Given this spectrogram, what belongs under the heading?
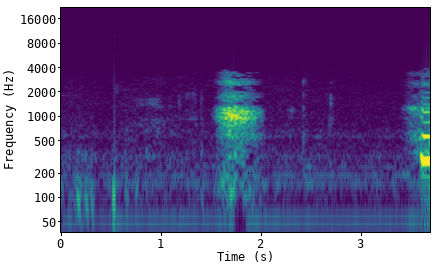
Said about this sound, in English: When we yawn like that, we're actually letting off tension, letting off stress and tension.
